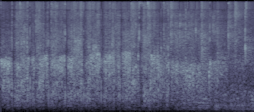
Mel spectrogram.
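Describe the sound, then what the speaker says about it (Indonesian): Applause for a student group in a university classroom, a steady dense clatter of many hands clapping together, loud and sustained for several seconds with no break. "Untuk kelompok sebelah kanan bisa kita berikan aplaus"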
